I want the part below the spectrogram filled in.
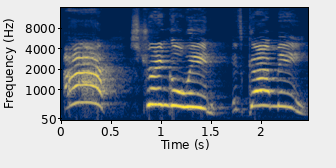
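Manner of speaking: very high, loud panicked shriek. A narrator's reading. Cole shrieks as the weed grabs him, panicked. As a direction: scream in terror as it grabs you. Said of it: "he shrieked".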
